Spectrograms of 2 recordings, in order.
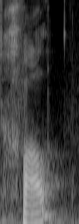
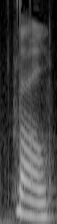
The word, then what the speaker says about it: Hval: It's just Hval. – Val. – Val. Okay. – Don't worry about the, the H.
